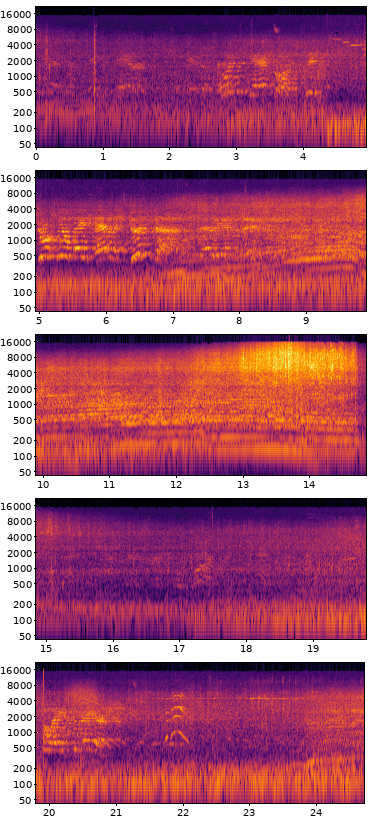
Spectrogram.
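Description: Engines of race cars idle and rumble at a start line outdoors.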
